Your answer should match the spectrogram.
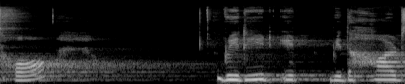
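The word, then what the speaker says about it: حاء: It is a throat letter, and it is pronounced from the middle of the throat. And when we read ha, the sound spills out like ha.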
